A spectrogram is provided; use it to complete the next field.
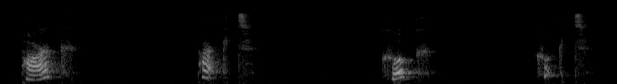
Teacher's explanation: P is a voiceless consonant. If the last letter of the verb is a voiceless consonant, the ED becomes a T.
